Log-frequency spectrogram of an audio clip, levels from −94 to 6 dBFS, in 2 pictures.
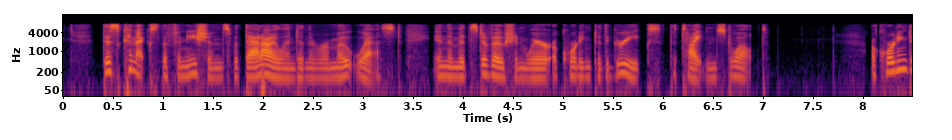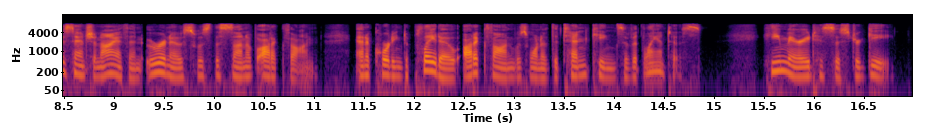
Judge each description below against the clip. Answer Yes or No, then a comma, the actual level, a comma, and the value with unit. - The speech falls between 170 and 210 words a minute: Yes, average, 180 wpm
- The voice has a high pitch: No, medium, 150 Hz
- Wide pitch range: No, average, 3.6 semitones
